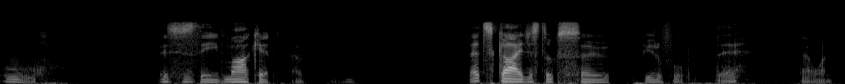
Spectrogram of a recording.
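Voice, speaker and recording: A man's voice: on the low side, level tone, takes it slowly, creaky, pauses often, sharp tone, breathy edge, dry recording. A man giving a casual, chatty running commentary from inside a moving car, musing aloud and drifting off topic. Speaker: travel vlogger. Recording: slightly dull, dry sound.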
